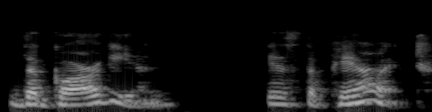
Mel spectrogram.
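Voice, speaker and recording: An interpreter services guest from Angola and South Africa, whose first language is Portuguese, speaks candidly on a conversational panel, telling anecdotes with emphatic asides. Her medium-pitched voice is animated, unhurried, a little mellow, and husky, and the recording sounds muffled.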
